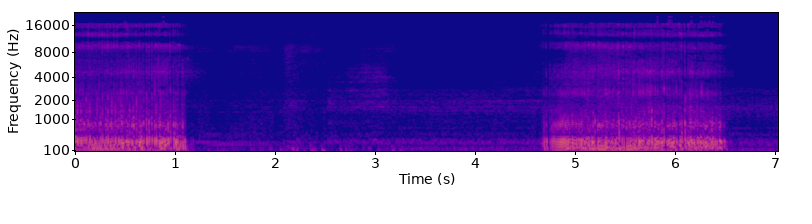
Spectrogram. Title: Happy Fluffy Frenchie snoring #fluffyfrenchbulldog #longhairfrenchie #fluffyfrenchy #funny #bulldog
